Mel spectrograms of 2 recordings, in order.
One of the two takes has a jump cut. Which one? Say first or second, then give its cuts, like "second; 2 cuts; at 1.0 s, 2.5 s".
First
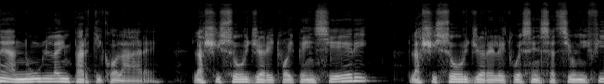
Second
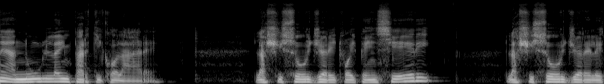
first; 2 cuts; at 1.7 s, 3.9 s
